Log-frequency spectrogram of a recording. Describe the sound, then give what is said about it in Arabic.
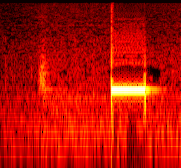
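A telephone busy tone after a phone call drops: a faint click, then one loud, steady, mid-pitched beep that cuts off abruptly. “معلش انقطع الاتصال هنتظر الاخت اسماء مره اخرى”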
